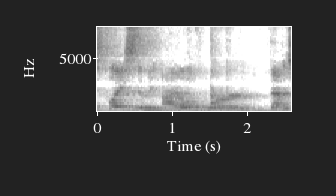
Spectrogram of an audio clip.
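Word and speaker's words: Wyrd: It takes place in the aisle of word. That is spelled W Y R D. That may be pronounced weird or word.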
